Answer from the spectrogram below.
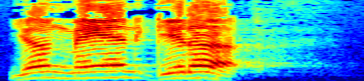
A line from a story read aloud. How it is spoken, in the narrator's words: says in a loud voice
